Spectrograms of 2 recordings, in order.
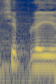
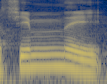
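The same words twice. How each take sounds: First: Simply said "sip-ri", with a p stop; as-spelled reading. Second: Simply said "sim-ni", p turned to m; nasalized reading. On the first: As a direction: keep the p before r in simply. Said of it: "bình thường là đọc simply". (đọc simply thành "síp-ri") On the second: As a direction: close simply's first syllable on m. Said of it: "Mình đọc là simply". (đọc simply thành "sim-ni", âm m) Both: Shown as a demonstration.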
